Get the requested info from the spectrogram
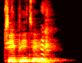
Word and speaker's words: GPT: You said GTP. – Fuck. ChatGTP? GPT? – GPT. – GPT, chat GPT.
